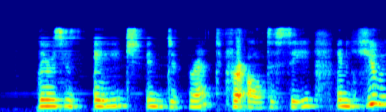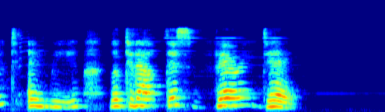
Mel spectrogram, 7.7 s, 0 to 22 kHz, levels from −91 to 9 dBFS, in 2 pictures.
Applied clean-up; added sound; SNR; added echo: neural mask model DeepFilterNet 3.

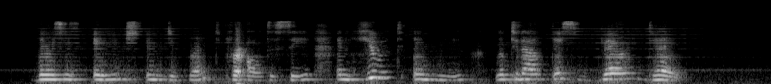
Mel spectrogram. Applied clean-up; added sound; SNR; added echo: neural separator model SepFormer DNS4.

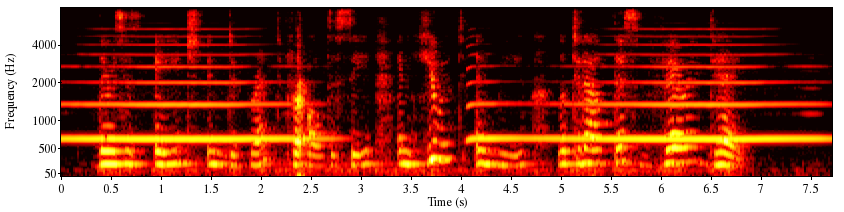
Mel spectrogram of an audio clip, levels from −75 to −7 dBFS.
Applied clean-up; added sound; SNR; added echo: none; Wind instrument, woodwind instrument; 1 dB; reverberation time 0.3 s.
